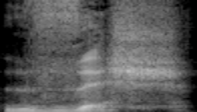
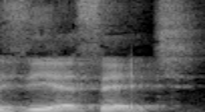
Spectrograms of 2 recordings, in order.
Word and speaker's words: zsh: it I I say CSH you say zish I've heard other people say zish maybe zsh is another one because it's like zsh has three syllables zish one syllable he's the most elegant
